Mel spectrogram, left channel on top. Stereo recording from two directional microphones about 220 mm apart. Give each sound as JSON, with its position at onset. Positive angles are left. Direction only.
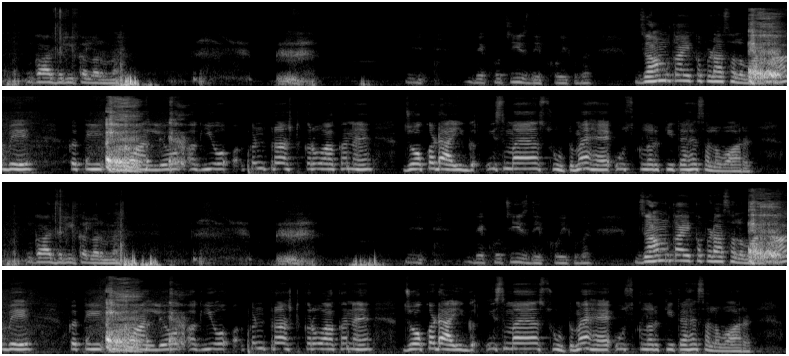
{"t": 0.0, "sound": "a sound", "side_deg": -5}
{"t": 0.7, "sound": "speech", "side_deg": -10}
{"t": 1.9, "sound": "a sound", "side_deg": 0}
{"t": 4.7, "sound": "speech", "side_deg": -10}
{"t": 7.4, "sound": "speech", "side_deg": 15}
{"t": 7.8, "sound": "speech", "side_deg": -10}
{"t": 8.8, "sound": "speech", "side_deg": 20}
{"t": 9.7, "sound": "speech", "side_deg": -15}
